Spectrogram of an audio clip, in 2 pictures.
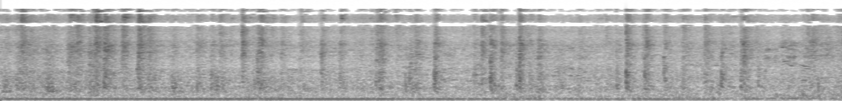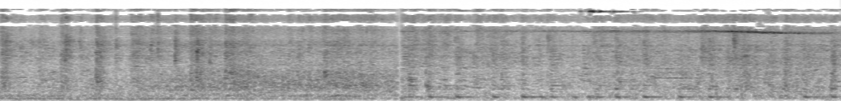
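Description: A train rumbles and clatters steadily along the rails.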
